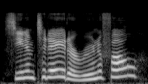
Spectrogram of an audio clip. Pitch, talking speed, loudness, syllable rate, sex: 300 Hz, 245 wpm, -15 LUFS, 6.6 syllables/s, female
